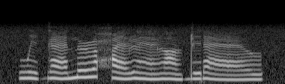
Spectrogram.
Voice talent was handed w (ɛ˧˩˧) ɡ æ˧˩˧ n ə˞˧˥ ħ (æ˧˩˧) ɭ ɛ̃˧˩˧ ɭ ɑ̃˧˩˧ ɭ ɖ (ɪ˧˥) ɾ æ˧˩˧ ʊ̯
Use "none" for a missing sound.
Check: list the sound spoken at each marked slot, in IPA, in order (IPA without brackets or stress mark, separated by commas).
ɪ˧˩˧, æ˧˩˧, ɪ˧˥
